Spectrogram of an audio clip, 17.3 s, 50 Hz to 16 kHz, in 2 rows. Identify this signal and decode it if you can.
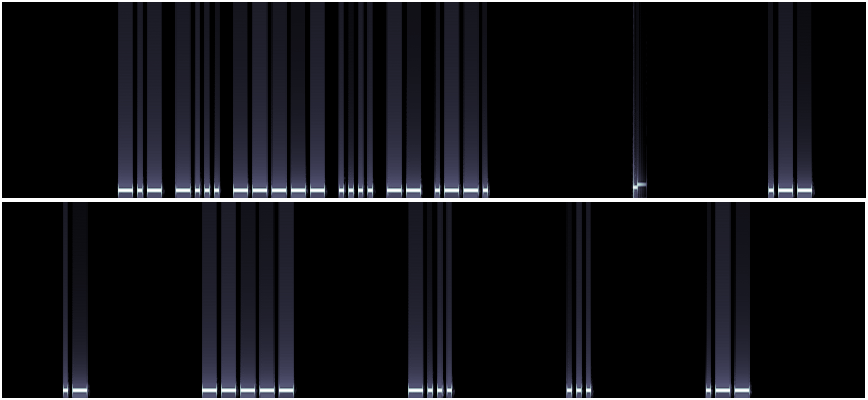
Morse code, heard as a keyed tone, about 25 wpm, spaced as for 11 wpm, 700 Hz. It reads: KB0HMP WA0BSW
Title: USA Call Signs - 6 Characters - 8x Character Spacing - 25wpm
